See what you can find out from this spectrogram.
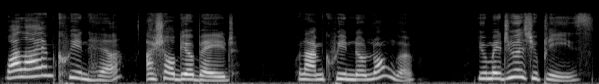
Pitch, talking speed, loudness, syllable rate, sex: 255 Hz, 210 wpm, -18 LUFS, 5.8 syllables/s, female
